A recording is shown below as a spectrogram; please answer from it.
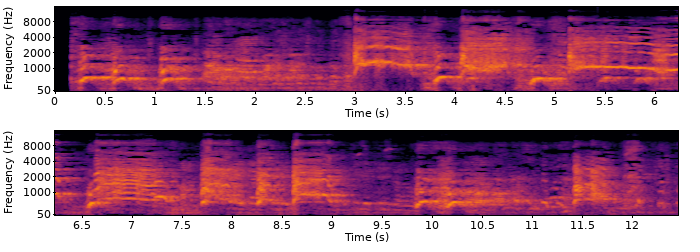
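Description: A Shiba Inu lets out loud, shrill, wavering screams in repeated bursts.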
